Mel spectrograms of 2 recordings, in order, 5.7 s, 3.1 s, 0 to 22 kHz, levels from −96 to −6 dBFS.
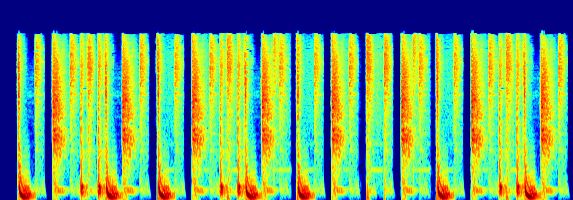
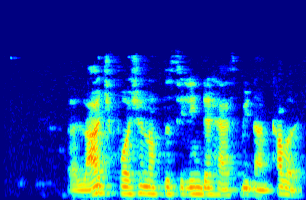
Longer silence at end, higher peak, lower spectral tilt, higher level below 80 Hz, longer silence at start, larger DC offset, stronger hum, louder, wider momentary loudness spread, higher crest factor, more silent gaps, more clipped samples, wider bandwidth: about the same, 0.05 s vs 0.05 s; first, 0 dBFS vs -10 dBFS; second, -2.5 dB/octave vs -6 dB/octave; first, -22 dBFS vs -74 dBFS; second, 0.15 s vs 0.7 s; neither; neither; first, -11 LUFS vs -31 LUFS; second, 3 LU vs 8 LU; second, 12 dB vs 22 dB; first, 0.47-0.51 s, 1.86-1.90 s, 3.95-3.99 s, 4.65-4.69 s vs none; neither; first, 12 kHz vs 7.4 kHz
